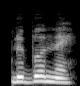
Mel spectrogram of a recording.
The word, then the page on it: le bonnet: frances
